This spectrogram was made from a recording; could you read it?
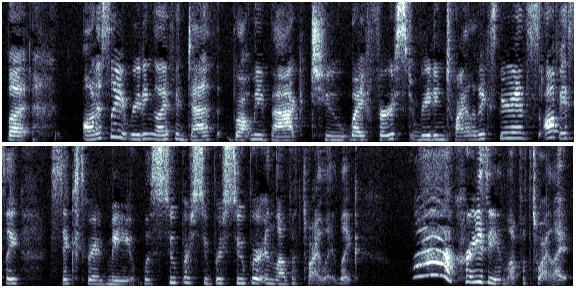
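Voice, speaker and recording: Young female book vlogger, gushing, chatty, slightly high voice. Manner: gushing, excitable, quick to exclaim. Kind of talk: casual book review vlog.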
